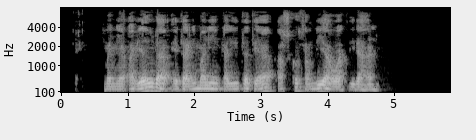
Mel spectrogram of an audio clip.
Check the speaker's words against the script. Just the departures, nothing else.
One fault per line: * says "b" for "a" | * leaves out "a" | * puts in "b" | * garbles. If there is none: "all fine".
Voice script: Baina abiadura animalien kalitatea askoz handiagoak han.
* puts in "eta"
* puts in "dira"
